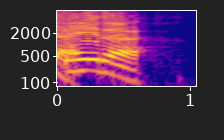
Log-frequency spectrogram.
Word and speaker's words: data: You said Dada. – Hi, Dada. One Dada. 10 gigabytes of Dada. – Am I not saying it right? – Data. – Data. – Data plan, Dada plan. Who the fuck says Dada? – I thought it was a normal word.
